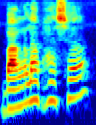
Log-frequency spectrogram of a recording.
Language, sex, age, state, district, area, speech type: Bengali, male, 30-45, West Bengal, Birbhum, urban, spontaneous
